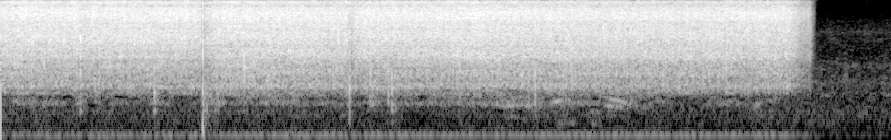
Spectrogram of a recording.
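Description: Washed, drained meat fries in hot oil with a bay leaf, a dried chili and whole cumin, a loud continuous sizzle with a few sharp crackles that cuts off abruptly near the end.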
